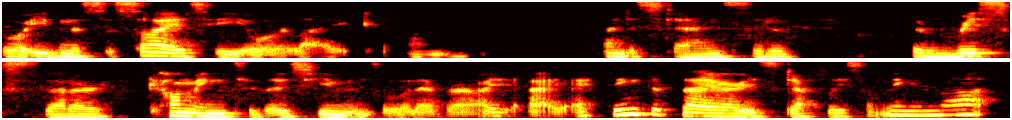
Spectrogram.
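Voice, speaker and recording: A woman's voice: deep voice, husky, low-quality recording. A woman moderating a casual panel discussion, chatty, with frequent "like" and "sort of".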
